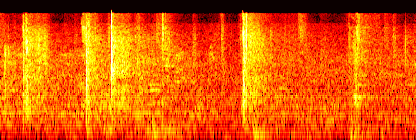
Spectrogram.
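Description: Badminton rally: a few sharp cracks of rackets striking the shuttlecock at uneven intervals, with the loudest a little past halfway, over the low background of a large arena.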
